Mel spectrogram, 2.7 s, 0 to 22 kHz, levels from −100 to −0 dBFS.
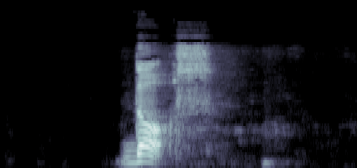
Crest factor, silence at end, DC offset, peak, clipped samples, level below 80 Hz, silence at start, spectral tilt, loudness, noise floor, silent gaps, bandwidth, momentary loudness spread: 22 dB; 1.1 s; under 0.1%; -2 dBFS; under 0.1%; -72 dBFS; 0.9 s; -2.5 dB/octave; -18 LUFS; -81 dBFS; none; 9.4 kHz; 18 LU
